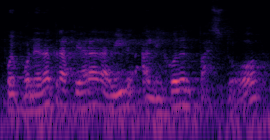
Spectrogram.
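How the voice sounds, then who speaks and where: A man's voice: fairly high pitch, normal speed, recorded from a distance, pitched below the performer's own voice, lightly acted. A man voicing an annoyed church sister in a class story. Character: annoyed church sister scolding about a boy. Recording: echoey classroom, faint room noise.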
